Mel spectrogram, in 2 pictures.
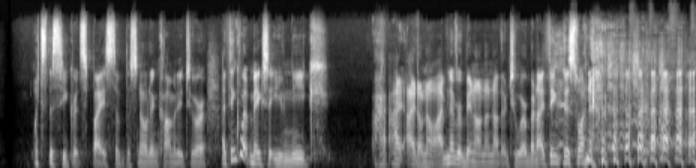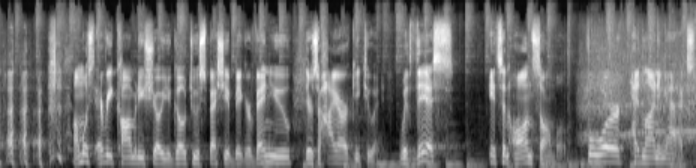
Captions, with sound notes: What's the secret spice of the snowed in comedy tour? I think what makes it unique. I-I-I don't know, I've never been on another tour, but I think this one. (Laughter) Almost every comedy show you go to, especially a bigger venue, there's a hierarchy to it. With this, it's an ensemble, four headlining acts.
